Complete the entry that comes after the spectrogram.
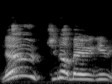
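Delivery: hammed-up outburst; mock furious dad. Dad goes crazy.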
